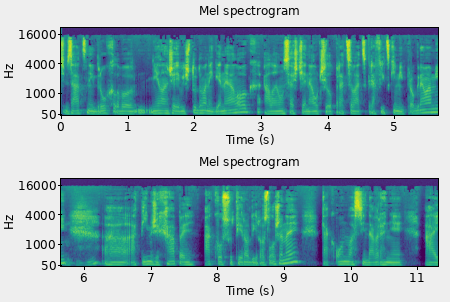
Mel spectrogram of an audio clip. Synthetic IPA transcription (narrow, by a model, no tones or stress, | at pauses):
ʋzaːt͡sniːd̪ɾuxlɛ̰bɔɲɪɛlɛnʒɛjɛʋiʃt̪ud̪ɔʋaniːɡɛnɛalɔːkalɛɔnsaɛʃcɛnaut͡ʃilpɾat͡sɔʋaɟz̥ɡɾafit͡skiːmipɾɔ̰ɡɾamami | a̰t̪iːmʒɛxaːpɛakʰɔsuːt̪ɪɛɾɔd̪iɾɔ̰zlɔ̰ʒɛnɛːt̪aɡɔnʋlasɲɛnaʋr̩ɦɲɛaj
